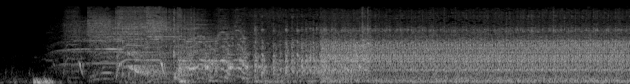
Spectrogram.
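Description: An engine being cranked and starting: a thump, then a building, wavering run-up that settles into steady running about three seconds in.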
